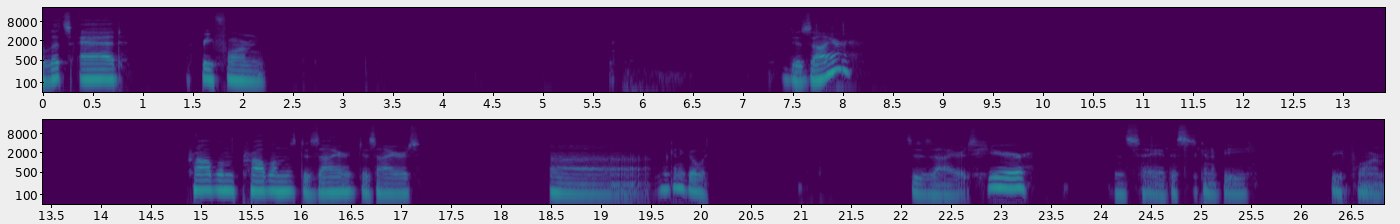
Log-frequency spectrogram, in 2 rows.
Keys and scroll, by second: 2.7 super+d, 3.7 alt+shift+Down.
